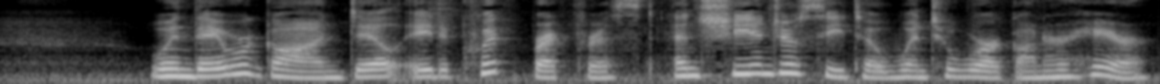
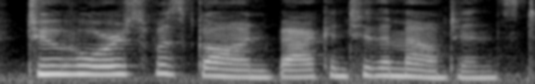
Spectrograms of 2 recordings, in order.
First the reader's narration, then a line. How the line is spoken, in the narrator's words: Dale said kindly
